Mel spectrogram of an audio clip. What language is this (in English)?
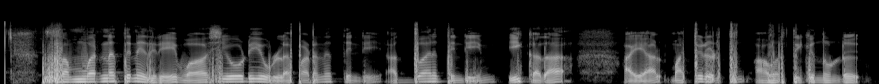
Malayalam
